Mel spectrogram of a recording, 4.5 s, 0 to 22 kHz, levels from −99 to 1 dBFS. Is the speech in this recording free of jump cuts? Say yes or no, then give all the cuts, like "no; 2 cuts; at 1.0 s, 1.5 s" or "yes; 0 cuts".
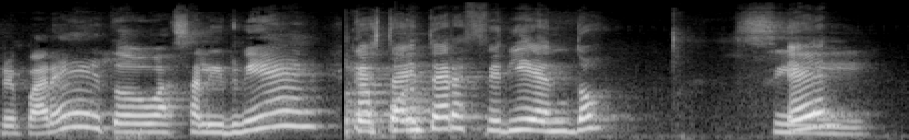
no; 1 cut; at 1.7 s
